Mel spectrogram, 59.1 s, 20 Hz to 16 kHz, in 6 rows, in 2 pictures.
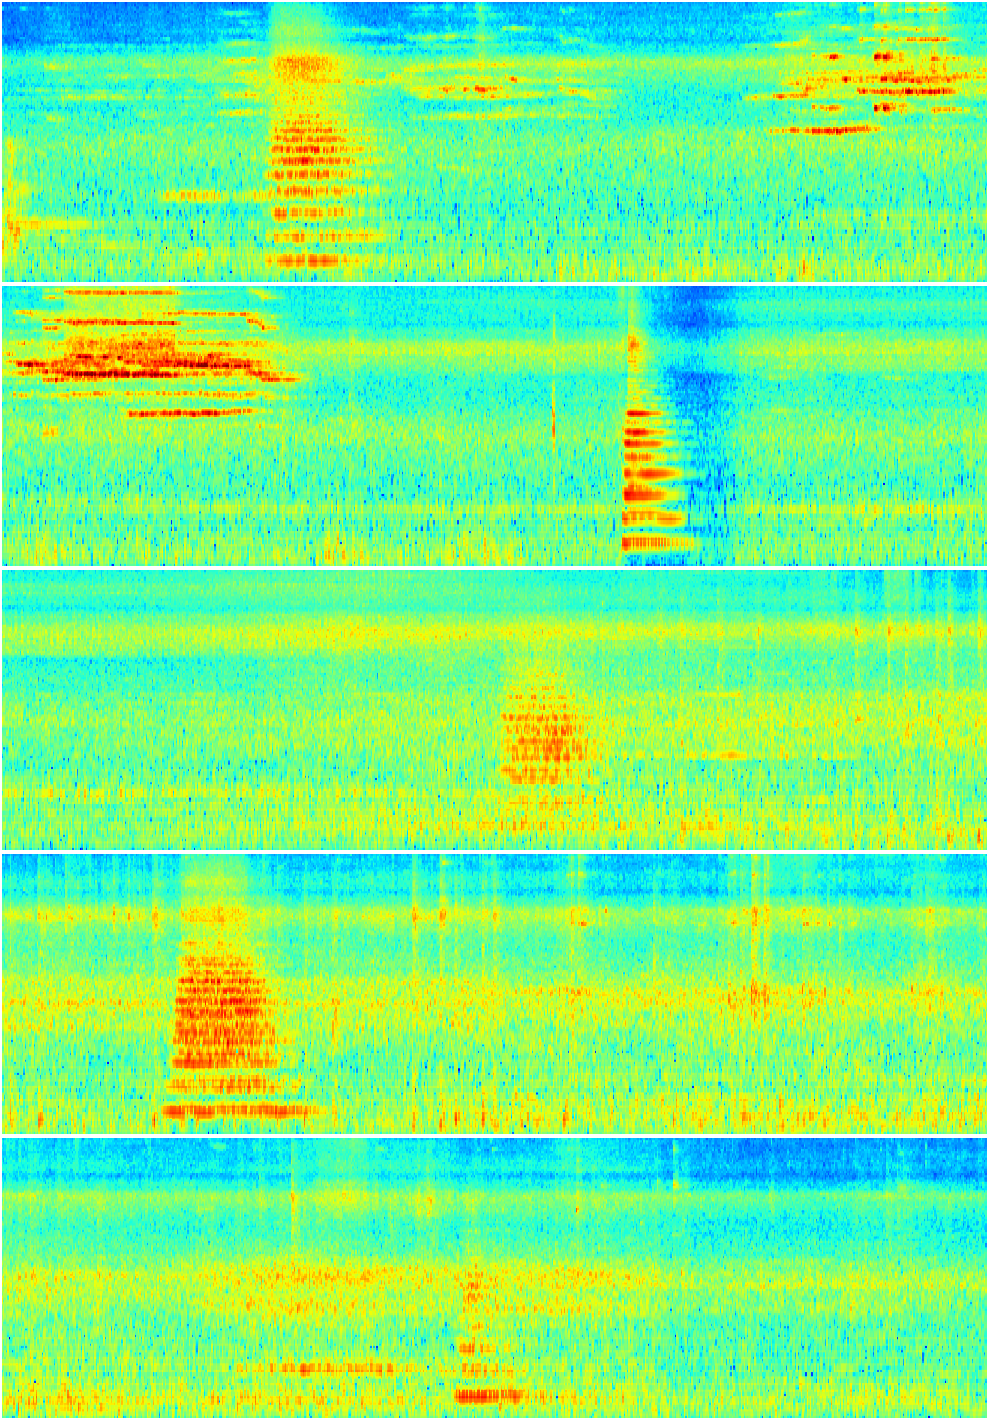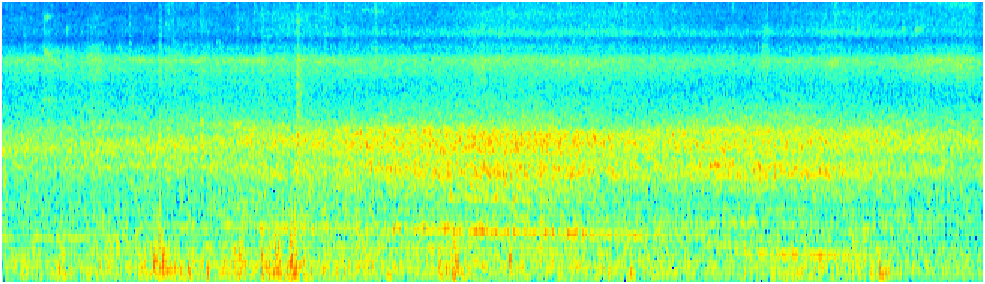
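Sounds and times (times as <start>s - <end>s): train wheels squealing: 0.4s - 6.2s, 7.4s - 13.0s
train horn blasts: 2.5s - 3.9s, 16.0s - 17.0s, 24.6s - 26.0s, 31.1s - 33.0s, 43.8s - 44.9s
rumble of wheels on track: 12.6s - 59.0s.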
